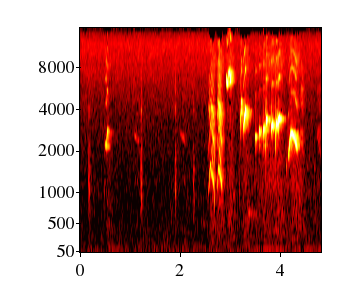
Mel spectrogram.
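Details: Lesser green leafbird (cucak ijo mini) song played to coax reluctant caged birds into singing: after faint scattered ticks, a burst of varied high whistles, slurred chirps and trills, rising and falling quickly, with a low hum beneath.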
